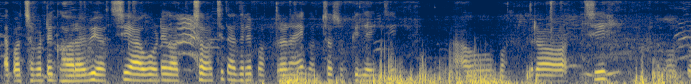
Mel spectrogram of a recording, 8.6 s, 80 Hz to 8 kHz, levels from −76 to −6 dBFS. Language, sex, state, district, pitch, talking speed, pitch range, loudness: Odia, female, Odisha, Khordha, 205 Hz, 120 wpm, 195-220 Hz, -16 LUFS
